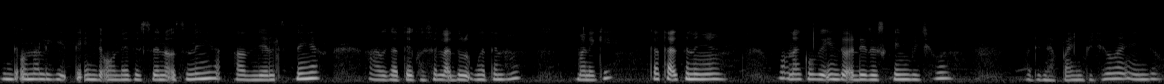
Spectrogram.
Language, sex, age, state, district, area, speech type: Santali, female, 30-45, Jharkhand, Bokaro, rural, spontaneous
